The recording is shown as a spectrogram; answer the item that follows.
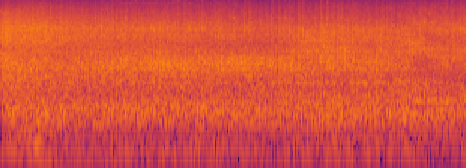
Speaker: that ain't too bad I think that'll do just fine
